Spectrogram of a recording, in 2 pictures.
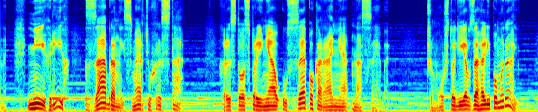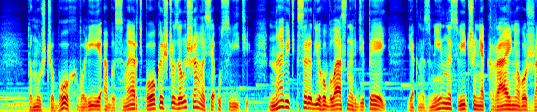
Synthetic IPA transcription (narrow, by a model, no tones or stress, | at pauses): nɪ̰ | mʲijɦɾʲix | zɑbɾɐnɪ̰jsmɛrtʲʊxɾɪst̪ɑ̰ | xɾɪst̪ɔspɾɪjnʲawusɛpɔkɐɾɑnʲːɐnɐ̰sɛ̰bɛ̰ | t͡ʃɔmuʃt̪ɔdʲijɐwzɐɦɐlʲipɔmɪɾɑjʊ | t̪ɔmuʃt͡ʃɔbɔxʋɔlʲijɛʔɐbɪsmɛrtʲpɔkɪʃt͡ʃɔzɐlˠɪʃɑlˠɐsʲɐʔusʲʋʲitʲʰḭ | nɑʋʲitʲsɛɾed̪jɔɦɔʋlˠɑsnɪxdʲit̪ɛj | jɐknezmʲinːɛsʲʋʲit͡ʃenʲːɐkrɑjnʲɔɦɔʒa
